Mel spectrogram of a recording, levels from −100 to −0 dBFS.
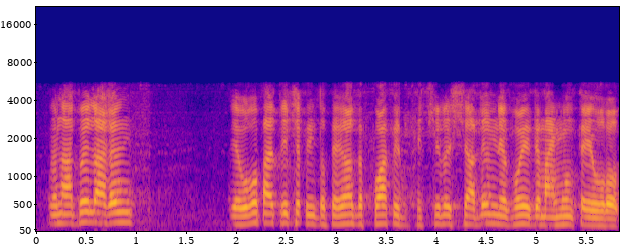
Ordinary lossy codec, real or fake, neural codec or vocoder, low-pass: none; fake; codec, 44.1 kHz, 1.7 kbps, Pupu-Codec; 5.4 kHz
